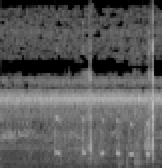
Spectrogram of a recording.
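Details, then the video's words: Ruddy-breasted crake giving a quick series of short, clipped mid-pitched notes, about seven per second, over a steady high insect drone. "Ruddy breasted crake"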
